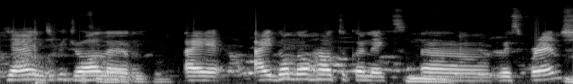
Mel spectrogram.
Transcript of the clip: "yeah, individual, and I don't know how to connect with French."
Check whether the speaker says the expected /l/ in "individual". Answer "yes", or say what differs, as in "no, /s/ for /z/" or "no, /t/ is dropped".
no, /n/ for /l/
